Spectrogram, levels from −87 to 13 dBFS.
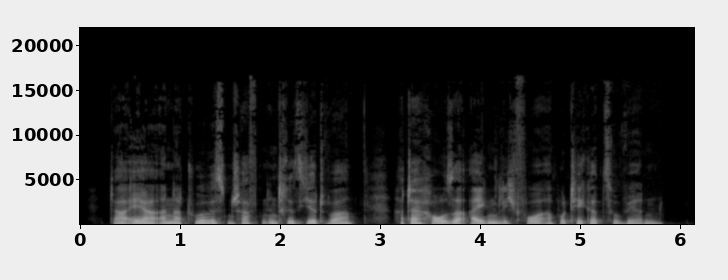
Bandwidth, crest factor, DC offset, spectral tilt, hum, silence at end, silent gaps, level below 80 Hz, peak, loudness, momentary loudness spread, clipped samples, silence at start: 16.5 kHz; 20 dB; under 0.1%; -6.5 dB/octave; none; 0.3 s; none; -64 dBFS; -8 dBFS; -29 LUFS; 9 LU; under 0.1%; 0.3 s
